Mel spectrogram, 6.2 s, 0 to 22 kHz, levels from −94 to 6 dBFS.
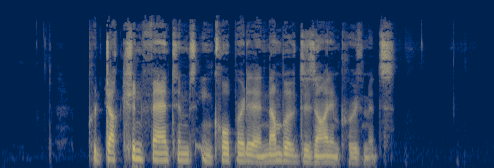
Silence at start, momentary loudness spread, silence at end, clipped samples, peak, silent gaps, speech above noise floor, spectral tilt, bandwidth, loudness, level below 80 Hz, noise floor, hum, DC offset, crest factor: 1.1 s; 9 LU; 1.25 s; under 0.1%; -2 dBFS; none; 53 dB; -3 dB/octave; 15.5 kHz; -23 LUFS; -60 dBFS; -76 dBFS; none; under 0.1%; 22 dB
